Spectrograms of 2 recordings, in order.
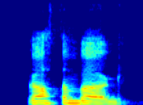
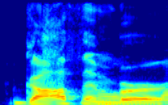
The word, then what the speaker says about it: Gothenburg: It's Gutenberg, yeah? Were you from? Is that how you pronounce it? – Gothenburg. – Gothenburg. – Oh, wow. – Yeah. – I fucked that up bad. I was like, oh, I bet that's a silent H, like Neanderthal, like German. I was wrong.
